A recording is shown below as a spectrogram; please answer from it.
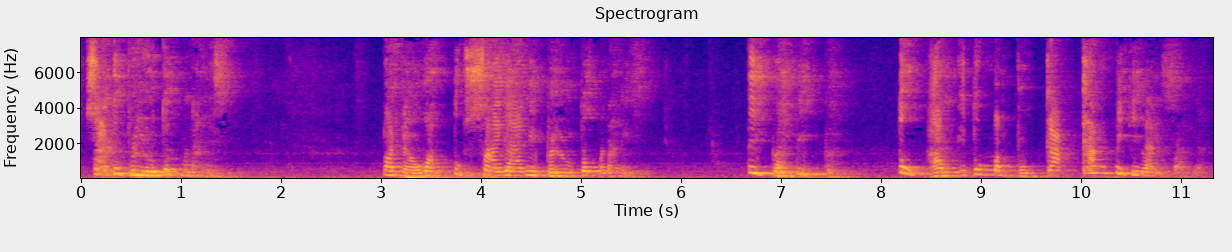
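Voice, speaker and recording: A man's voice: high voice, expressive, slow, long pauses, a little mellow, slight background noise. A male pastor telling a personal story in a conversational sermon, often turning to the congregation. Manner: conversational, addresses the congregation as "saudara". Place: church hall. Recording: echoey church hall recording.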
